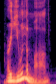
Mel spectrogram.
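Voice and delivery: ordinary talk, nothing marked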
